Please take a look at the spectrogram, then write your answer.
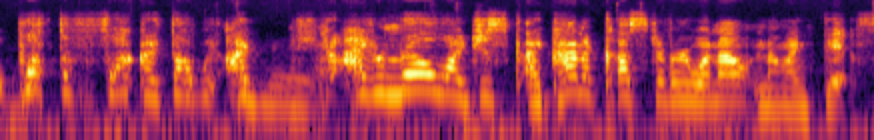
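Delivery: whisper-shout in frustration; stage whisper. Acted. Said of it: "whisper yell to Ace".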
